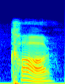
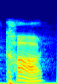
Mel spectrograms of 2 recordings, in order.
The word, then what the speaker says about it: car: Cuando yo les digo la palabra car, la palabra car, ustedes ya les dije que tienen que acostumbrarse a pronunciarla sin la R final, sin la R, omitir la R y alargar.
